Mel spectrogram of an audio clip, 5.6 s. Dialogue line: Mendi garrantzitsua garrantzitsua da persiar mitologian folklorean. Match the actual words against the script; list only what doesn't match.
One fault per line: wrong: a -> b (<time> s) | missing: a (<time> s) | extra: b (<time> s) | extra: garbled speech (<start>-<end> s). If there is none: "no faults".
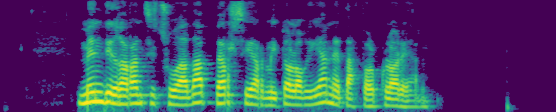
missing: garrantzitsua (1.9 s)
extra: eta (3.4 s)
